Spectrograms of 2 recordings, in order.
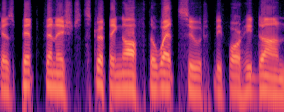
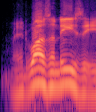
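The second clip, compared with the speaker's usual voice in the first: ordinary delivery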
